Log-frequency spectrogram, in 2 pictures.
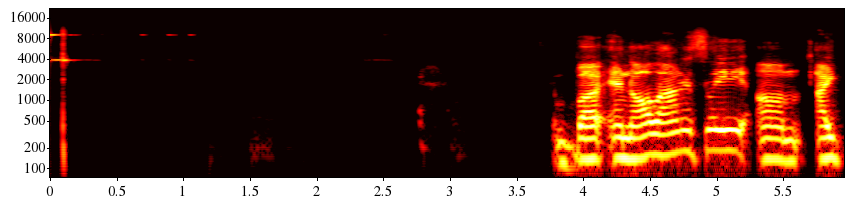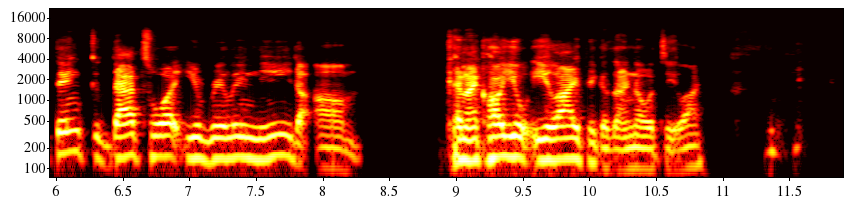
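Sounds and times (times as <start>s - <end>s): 
small elephant bell ringing: 0.0s - 1.2s
speech: 3.8s - 11.6s.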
